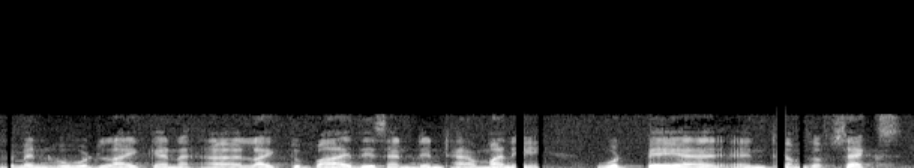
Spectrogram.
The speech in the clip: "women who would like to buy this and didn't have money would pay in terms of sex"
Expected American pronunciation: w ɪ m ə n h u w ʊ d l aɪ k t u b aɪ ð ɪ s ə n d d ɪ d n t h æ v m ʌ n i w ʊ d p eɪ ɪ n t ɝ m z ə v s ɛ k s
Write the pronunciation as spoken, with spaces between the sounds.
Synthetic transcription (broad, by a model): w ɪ m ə n h u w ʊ d l aɪ k t u b aɪ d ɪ s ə n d d ɪ d n t h æ v m ʌ n i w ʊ d p eɪ ɪ n t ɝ m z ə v s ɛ k s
